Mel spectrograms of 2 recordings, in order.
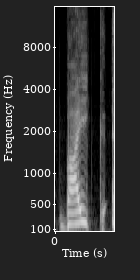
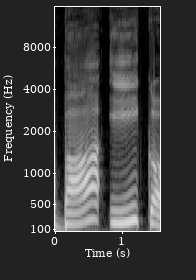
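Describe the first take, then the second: First: Said in the usual way. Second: बाइक in slow, stretched parts, baa, ee, ka; drawn-out बा-ई-क for a learner; sounded out. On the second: Shown as a demonstration. Teacher sounds the word out.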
